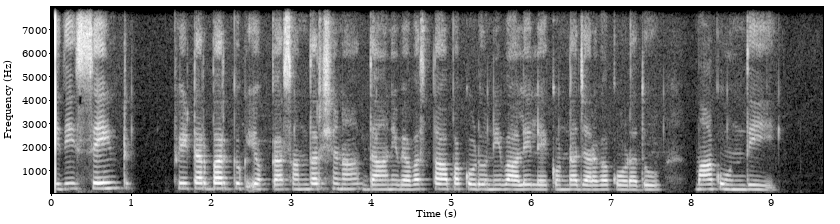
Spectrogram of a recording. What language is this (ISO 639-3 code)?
tel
